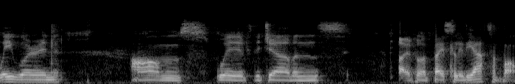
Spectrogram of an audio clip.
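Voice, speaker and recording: With an English accent, a man speaks at a fairly low pitch. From England, Essex. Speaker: gamer and fan-fiction writer. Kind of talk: casual interview chat.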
